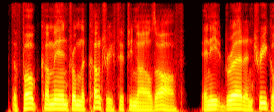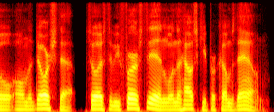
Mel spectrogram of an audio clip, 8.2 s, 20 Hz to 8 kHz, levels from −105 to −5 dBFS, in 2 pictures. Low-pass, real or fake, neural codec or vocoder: 7.2 kHz; fake; codec, 16 kHz in and 24 kHz out, 0.9 kbps, LongCat-Audio-Codec, four codebook decoder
